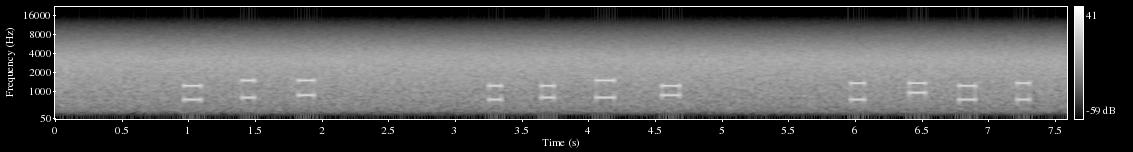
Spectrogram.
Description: DTMF, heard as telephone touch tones, dialled by hand, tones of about 120 ms, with phone line noise. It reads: 169 1467 2012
